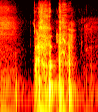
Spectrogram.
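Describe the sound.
A short run of harsh, throaty coughs, a few bursts in quick succession after a brief quiet start, loud and alone without speech.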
